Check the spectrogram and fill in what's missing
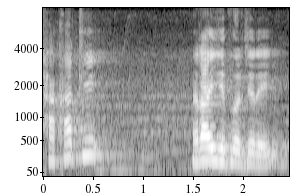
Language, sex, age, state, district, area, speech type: Bodo, male, 45-60, Assam, Kokrajhar, rural, spontaneous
